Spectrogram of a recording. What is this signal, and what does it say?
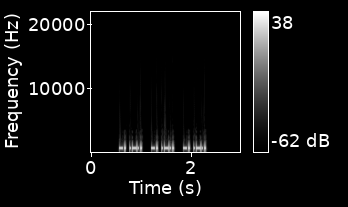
Morse code, heard as a keyed tone, about 44 wpm, 700 Hz. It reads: NL NL NL
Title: Canadian Provinces and Territories - Repeated 3x - 45wpm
